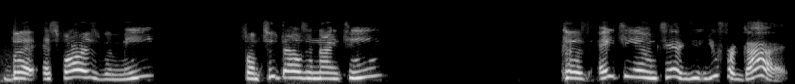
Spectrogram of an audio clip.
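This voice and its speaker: A woman's voice: high-pitched, slow, long pauses, no echo. A woman from San Francisco ranting on a livestream, swearing constantly and talking in a rambling, confrontational way. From San Francisco, United States. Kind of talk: heated livestream rant. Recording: dull lo-fi dry stream audio.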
